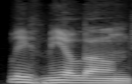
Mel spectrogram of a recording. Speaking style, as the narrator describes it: she muttered

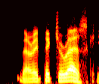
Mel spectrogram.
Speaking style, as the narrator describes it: said, yawning

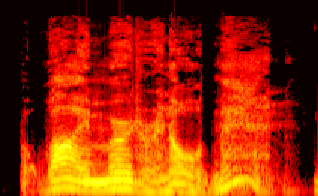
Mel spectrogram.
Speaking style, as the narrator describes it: Gunn gasped

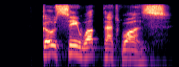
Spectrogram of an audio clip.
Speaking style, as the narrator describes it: he barked

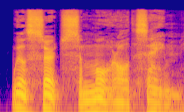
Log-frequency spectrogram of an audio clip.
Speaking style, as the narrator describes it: finally said in a low voice

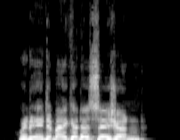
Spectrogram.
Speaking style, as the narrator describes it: he shouted over the roar of the water

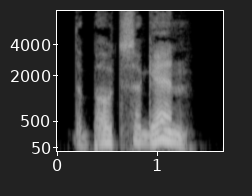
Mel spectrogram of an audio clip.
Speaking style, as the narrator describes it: he whispered

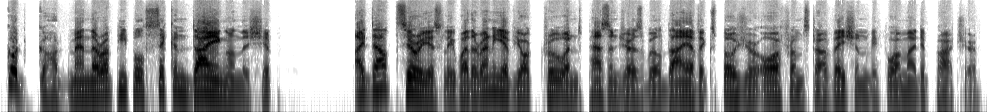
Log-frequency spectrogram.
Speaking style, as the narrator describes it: said Amar curtly

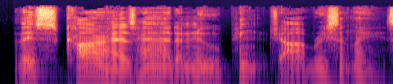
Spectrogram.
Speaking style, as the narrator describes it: said Bell slowly

